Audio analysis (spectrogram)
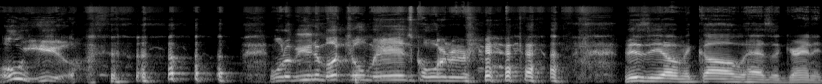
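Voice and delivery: put-on British accent impression.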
